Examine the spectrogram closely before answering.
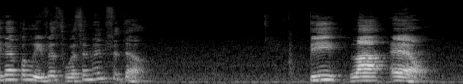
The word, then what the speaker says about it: Belial: And what concord hath Christ with Belial? Or what part hath he that believeth with an infidel? Belial. Three syllables.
